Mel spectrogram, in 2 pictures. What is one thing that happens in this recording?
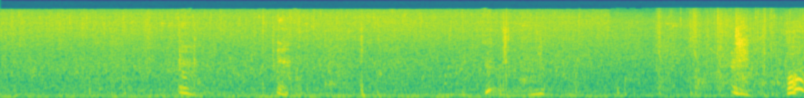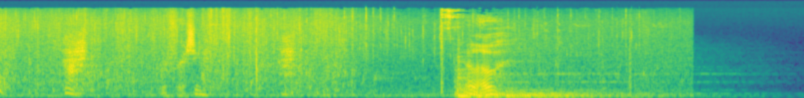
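Water rushes and splashes steadily nearby.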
